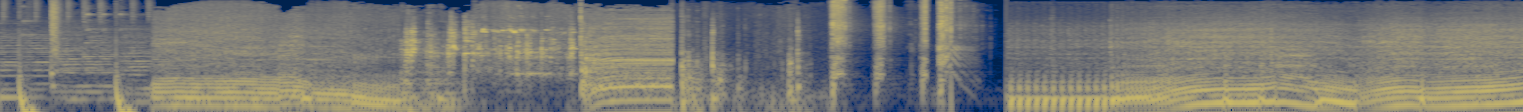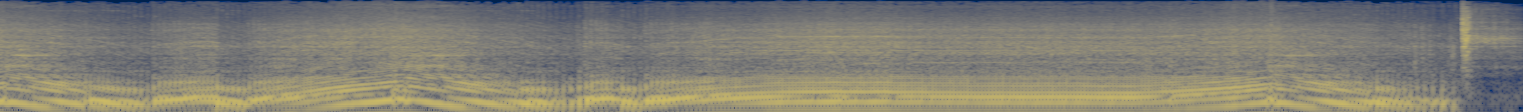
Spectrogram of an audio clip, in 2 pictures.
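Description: Suzuki KingQuad ATV's single-cylinder engine revved over and over with no load, its wheels off and hubs on stands, the pitch climbing and falling every couple of seconds. Before the engine comes in, about a third of the way through, there is music and a short run of clicks.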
